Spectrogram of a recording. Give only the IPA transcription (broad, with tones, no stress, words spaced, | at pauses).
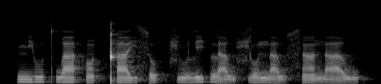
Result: n̪ju˧t̪ʰwa˧hɔ̃˨t̚ kʰa˧jso˨p̚ ɕu˧li˦ʔ la˨˩wɕo˦n̪a˨˩w sã˥˧na˥˧w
